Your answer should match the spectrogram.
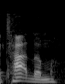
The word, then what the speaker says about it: Tottenham: what you like better that's not how it's pronounced anyway Tottenham thank you lost on Sunday to Chelsea my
